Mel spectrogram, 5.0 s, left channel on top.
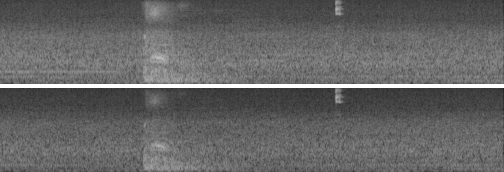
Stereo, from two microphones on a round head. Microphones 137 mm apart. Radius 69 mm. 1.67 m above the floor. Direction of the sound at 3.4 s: Centre (ahead or behind).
